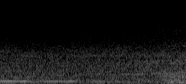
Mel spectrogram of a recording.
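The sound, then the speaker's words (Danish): A white Renault Scenic's engine rumbles steadily, a low continuous drone with a faint hum at the start, as the car turns into a parking lot. “Bag rattet på den hvide Renault, der lige er svinget ind på parkeringspladsen, sidder en mand”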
